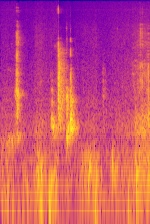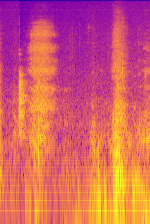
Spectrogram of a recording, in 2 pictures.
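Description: Handling noises of a plastic-cased pipe-locator transmitter and its clamp cable being moved and set down on a wooden table: a few short knocks and clicks, with a brief rustle near the middle.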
